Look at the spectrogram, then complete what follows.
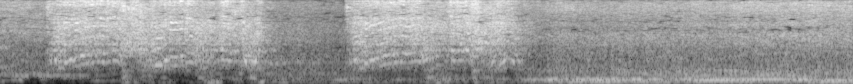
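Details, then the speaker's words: Carbureted four-wheel automatic motorbike that will not start. Repeated cranking bursts, then a rough low drone with no clean firing. Spark is present at the coil-to-plug lead and the lead is refitted OK, but it still won't start; plug and carburetor to be checked next. "Ya, kabel yang baru saja kita sambungkan kembali ke busi dalam kondisi baik. Namun, motornya tetap tidak mau menyala."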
